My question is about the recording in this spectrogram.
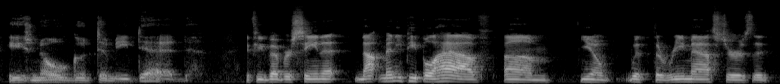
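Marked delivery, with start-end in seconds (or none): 0.0-1.9 low, raspy Boba Fett register; original Boba Fett voice. Shown as a demonstration. Tutor demonstrating the original Boba Fett actor. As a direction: lower and gravel-free, calm bounty hunter. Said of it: "he talks like this".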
